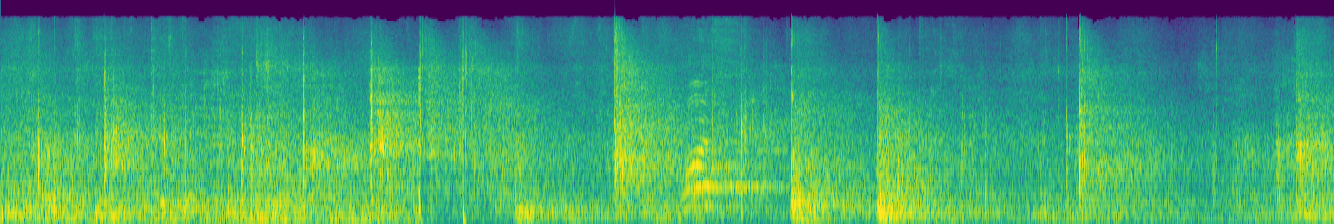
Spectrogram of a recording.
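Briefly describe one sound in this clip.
A hockey puck is shot and cracks off a stick.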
